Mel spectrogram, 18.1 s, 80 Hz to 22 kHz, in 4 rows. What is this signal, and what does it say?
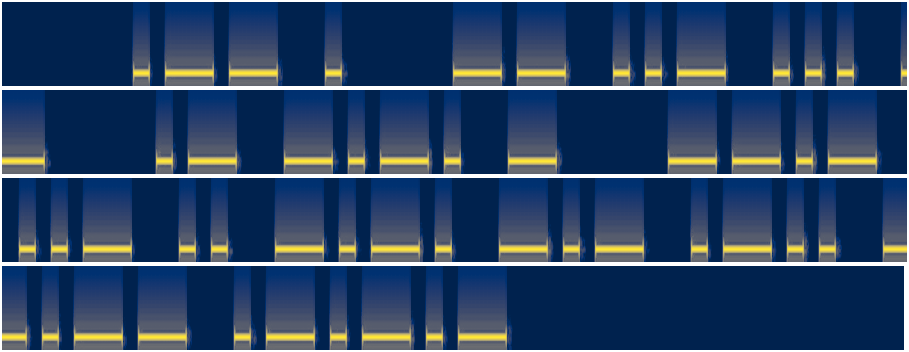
Morse code, heard as a keyed tone, about 15 wpm, 700 Hz. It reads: WE MUST ACT QUICKLY.
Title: Sentences from Top 1000 Words - Review Part 1 - 15wpm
